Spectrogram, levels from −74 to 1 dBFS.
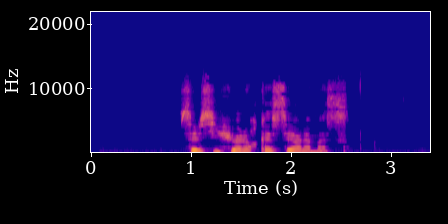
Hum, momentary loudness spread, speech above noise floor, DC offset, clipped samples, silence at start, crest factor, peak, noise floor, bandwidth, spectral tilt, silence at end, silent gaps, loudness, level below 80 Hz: none; 13 LU; 45 dB; under 0.1%; under 0.1%; 0.9 s; 20 dB; -10 dBFS; -72 dBFS; 12.5 kHz; -2.5 dB/octave; 0.85 s; none; -28 LUFS; under -90 dBFS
